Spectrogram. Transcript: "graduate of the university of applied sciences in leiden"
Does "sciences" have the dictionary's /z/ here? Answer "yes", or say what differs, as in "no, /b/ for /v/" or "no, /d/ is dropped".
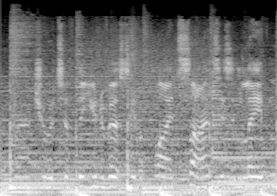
yes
